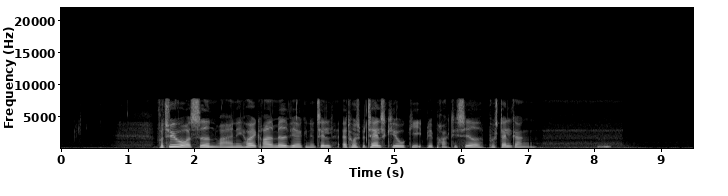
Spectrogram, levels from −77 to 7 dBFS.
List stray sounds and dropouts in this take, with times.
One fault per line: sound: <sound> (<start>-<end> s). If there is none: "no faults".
sound: laugh (8.0-8.3 s)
